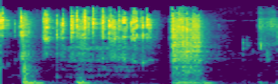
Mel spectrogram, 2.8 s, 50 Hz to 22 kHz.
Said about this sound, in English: They'll match our bet. We can come away from this with 20 credits. Roll the dice.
